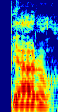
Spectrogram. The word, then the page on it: pyarò: Apatani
